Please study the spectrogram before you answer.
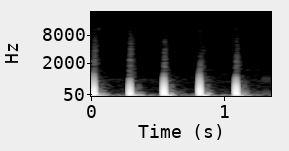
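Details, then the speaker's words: Chest percussion on a clinical case, with dullness at the bases of both lungs. "A la percusión, matidez en zonas basales de ambos pulmones."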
